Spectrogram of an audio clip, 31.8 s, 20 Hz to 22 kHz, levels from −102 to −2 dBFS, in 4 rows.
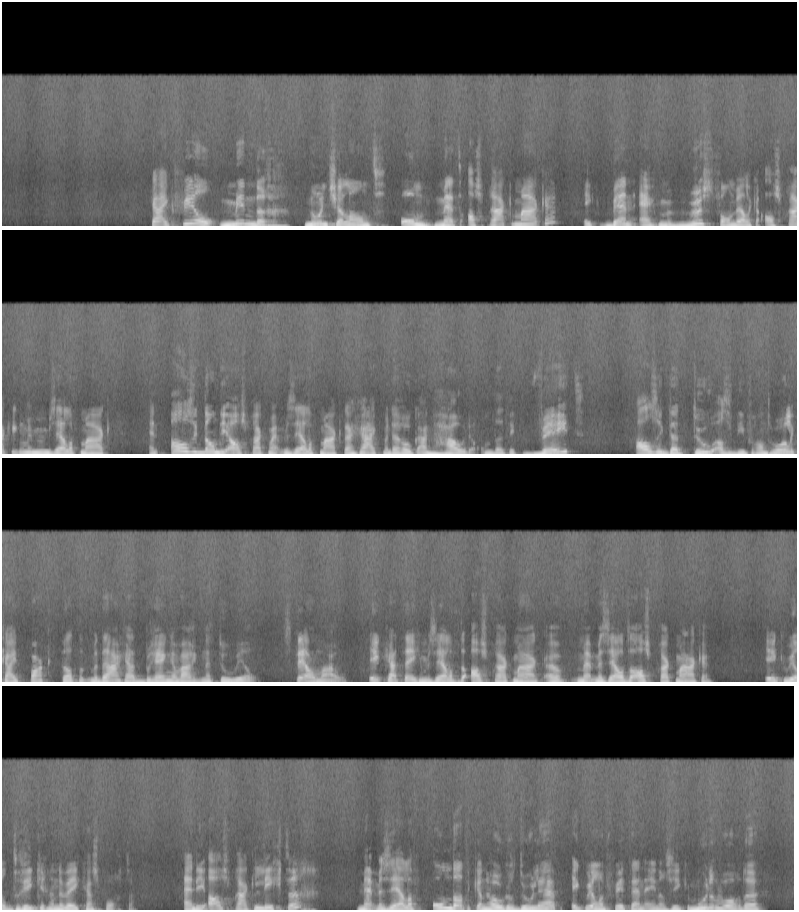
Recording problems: hiss; noticeable; throughout; 15 dB below the speech

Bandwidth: 14.5 kHz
